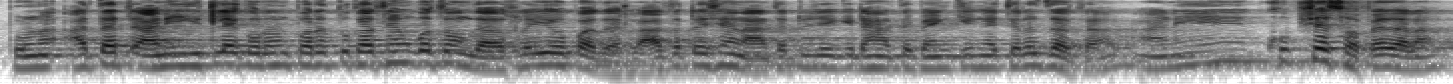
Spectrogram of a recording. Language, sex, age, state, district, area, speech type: Goan Konkani, male, 60+, Goa, Bardez, rural, spontaneous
